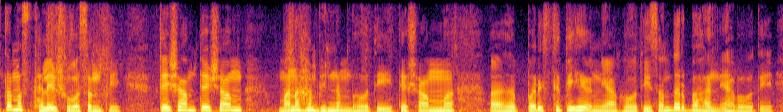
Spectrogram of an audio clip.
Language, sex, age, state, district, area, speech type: Sanskrit, male, 18-30, Karnataka, Uttara Kannada, rural, spontaneous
